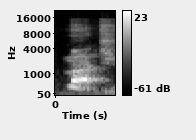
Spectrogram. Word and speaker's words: much: A lot of people mispronounce this and accidentally say this. Okay, I have so much money. I have so much free time. So much free time? So much free time, right? So this is that pressure in the stomach sound. Edir, good job.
